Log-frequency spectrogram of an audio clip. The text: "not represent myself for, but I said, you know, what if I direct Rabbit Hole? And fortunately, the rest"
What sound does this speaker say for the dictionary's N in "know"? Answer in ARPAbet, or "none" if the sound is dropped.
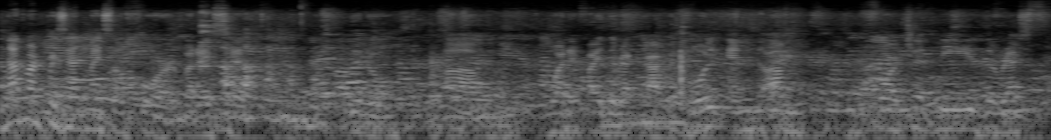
L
